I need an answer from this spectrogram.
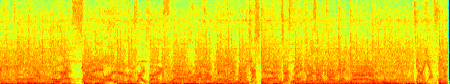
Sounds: music

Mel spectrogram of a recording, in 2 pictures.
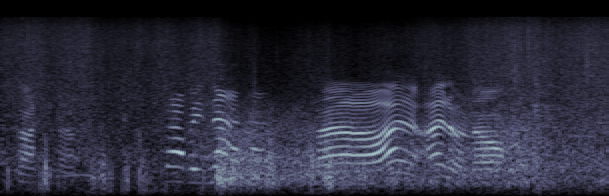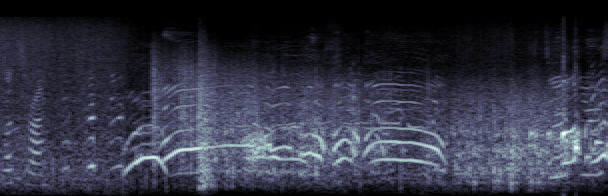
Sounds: speech

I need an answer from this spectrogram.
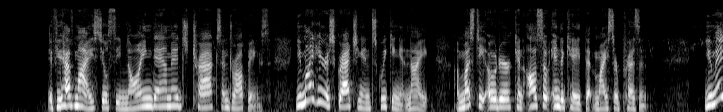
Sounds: speech

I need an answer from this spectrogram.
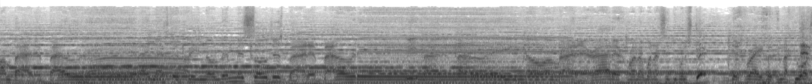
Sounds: music

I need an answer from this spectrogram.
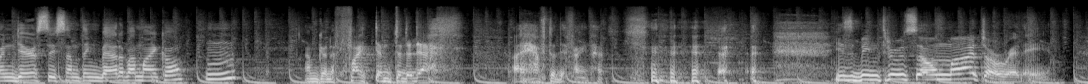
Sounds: music
speech

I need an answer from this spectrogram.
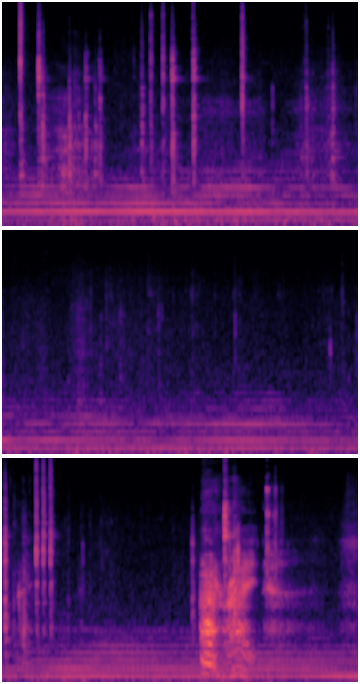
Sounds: vehicle
speech

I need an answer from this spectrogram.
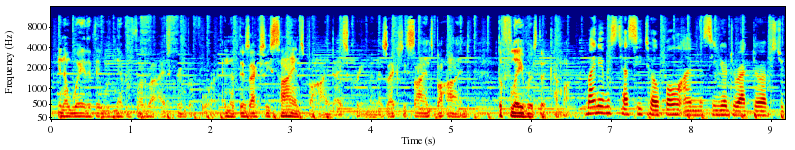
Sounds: music
speech

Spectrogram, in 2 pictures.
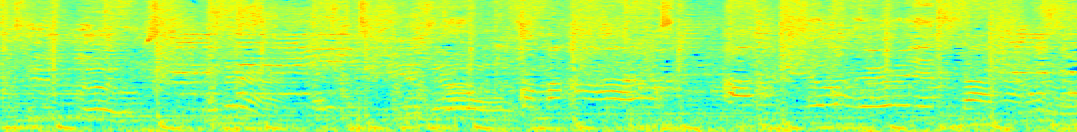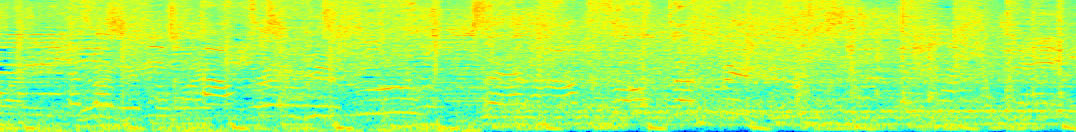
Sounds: music

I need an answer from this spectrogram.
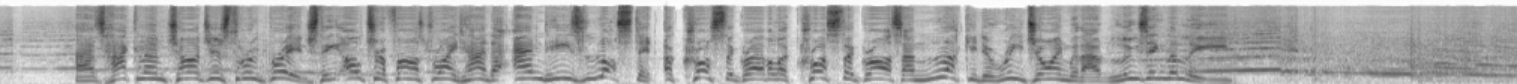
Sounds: speech

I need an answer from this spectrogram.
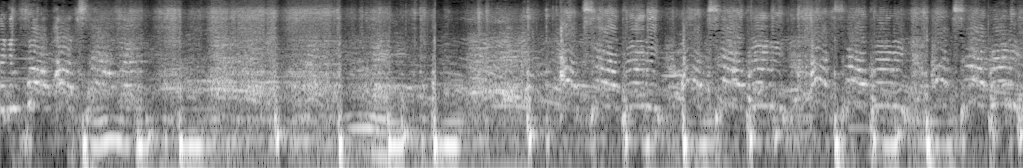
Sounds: music

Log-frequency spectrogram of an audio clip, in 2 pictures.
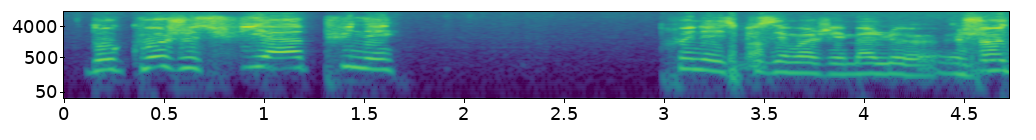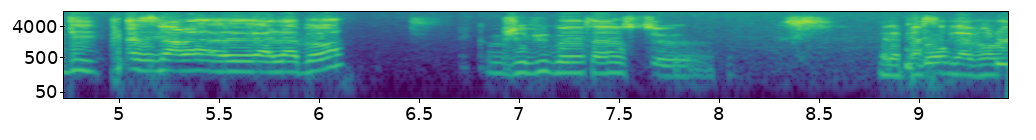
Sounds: radio
speech

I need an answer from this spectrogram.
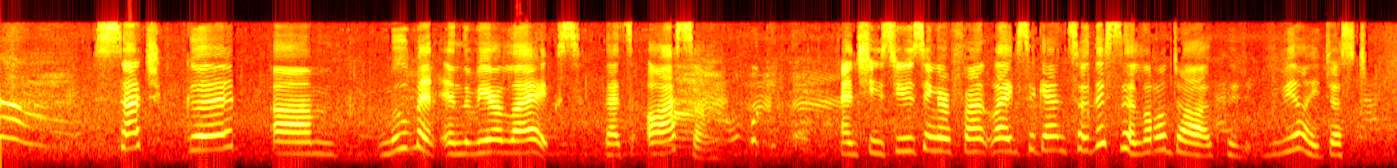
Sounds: speech

